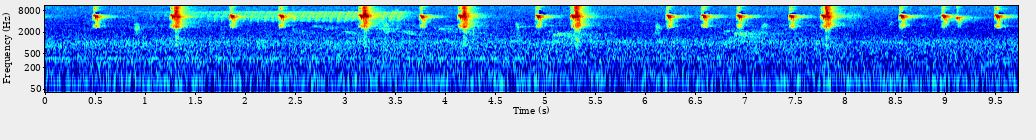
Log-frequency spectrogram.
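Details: Red squirrel heard outside a window, giving a rapid series of dry clicks and short shrill notes. Roughly two per second, they come in uneven bursts, with a faint steady drone underneath.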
